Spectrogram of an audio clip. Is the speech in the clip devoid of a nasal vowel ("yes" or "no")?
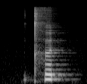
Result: yes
